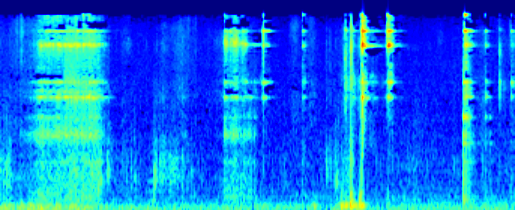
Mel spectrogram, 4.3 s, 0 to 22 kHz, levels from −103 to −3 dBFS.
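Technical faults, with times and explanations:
No technical faults can be heard in this everyday sound recording.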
